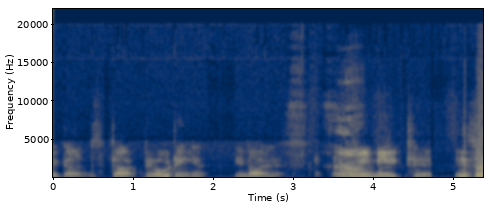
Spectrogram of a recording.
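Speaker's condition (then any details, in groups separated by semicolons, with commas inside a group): Cerebral palsy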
